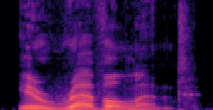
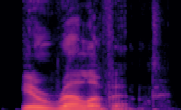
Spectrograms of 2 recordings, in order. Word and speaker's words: irrelevant: in the word irrelevant be careful not to transpose the l and v and say irrelevant i don't think i'm being irreverent by averring that the proper pronunciation is irrelevant in the word jewelry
